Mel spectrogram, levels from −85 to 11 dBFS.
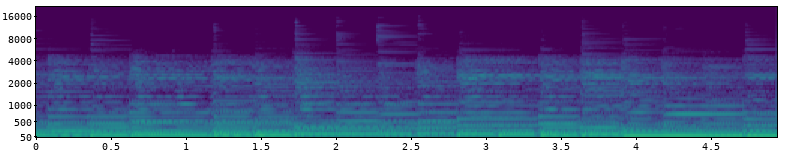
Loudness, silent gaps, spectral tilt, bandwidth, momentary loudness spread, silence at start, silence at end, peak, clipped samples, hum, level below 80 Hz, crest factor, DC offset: -31 LUFS; none; -8 dB/octave; 9.4 kHz; 5 LU; 0 s; 0 s; -18 dBFS; under 0.1%; none; -52 dBFS; 12 dB; under 0.1%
